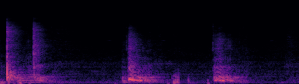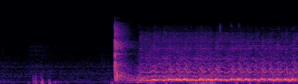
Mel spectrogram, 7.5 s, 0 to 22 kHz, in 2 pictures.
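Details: Sekai DFN 701 desk fan, long stored after frequently jamming, starts with a loud, rough, throbbing grinding rumble ("ngorok", like a helicopter) after handling knocks and clicks.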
